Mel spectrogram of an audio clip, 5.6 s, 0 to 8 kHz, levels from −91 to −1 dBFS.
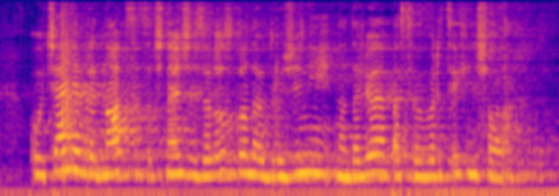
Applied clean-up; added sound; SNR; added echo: none; Clapping; 9 dB; reverberation time 1.9 s.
